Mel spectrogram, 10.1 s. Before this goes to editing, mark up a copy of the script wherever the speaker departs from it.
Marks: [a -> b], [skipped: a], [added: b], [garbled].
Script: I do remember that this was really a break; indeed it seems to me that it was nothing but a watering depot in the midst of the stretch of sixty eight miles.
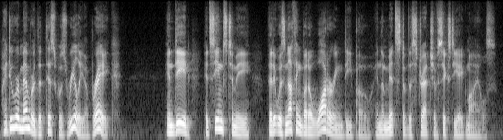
I do remember that this was really a break; indeed it seems to me that it was nothing but a watering depot in the midst of the stretch of sixty eight miles.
